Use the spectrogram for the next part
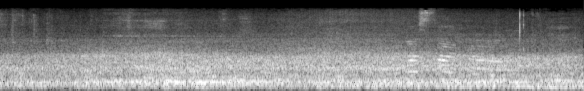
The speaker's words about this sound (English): What you can hear is the sound of cars driving past.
